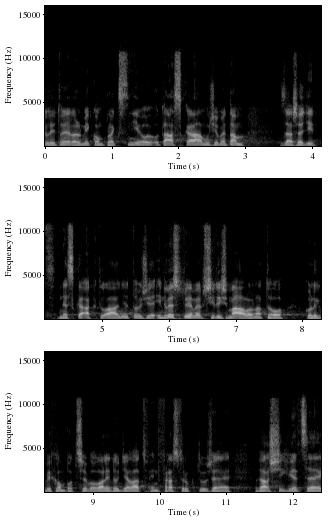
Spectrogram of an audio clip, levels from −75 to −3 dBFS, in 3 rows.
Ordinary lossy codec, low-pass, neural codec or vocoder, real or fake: Opus, 64 kbps; 10.8 kHz; codec, 24 kHz, 3 kbps, HILCodec; fake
